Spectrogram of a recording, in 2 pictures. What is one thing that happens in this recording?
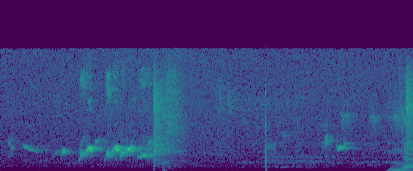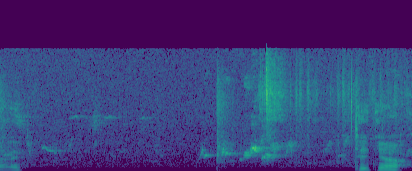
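Small birds chirp in quick high notes.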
